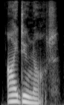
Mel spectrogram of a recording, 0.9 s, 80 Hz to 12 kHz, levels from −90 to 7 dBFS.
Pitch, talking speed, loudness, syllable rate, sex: 175 Hz, 210 wpm, -15 LUFS, 4.8 syllables/s, female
